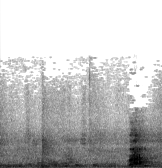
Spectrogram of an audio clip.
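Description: Indistinct chatter of several people, with one short loud call about three-quarters of the way through.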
